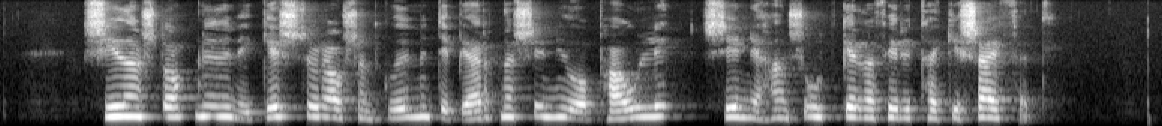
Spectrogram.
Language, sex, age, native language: Icelandic, female, 60-69, Icelandic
